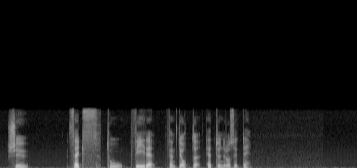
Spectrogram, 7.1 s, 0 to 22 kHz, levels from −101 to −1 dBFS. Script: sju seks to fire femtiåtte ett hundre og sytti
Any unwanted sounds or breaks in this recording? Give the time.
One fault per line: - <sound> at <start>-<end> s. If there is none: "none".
none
